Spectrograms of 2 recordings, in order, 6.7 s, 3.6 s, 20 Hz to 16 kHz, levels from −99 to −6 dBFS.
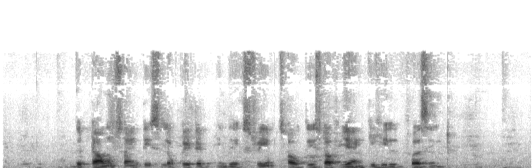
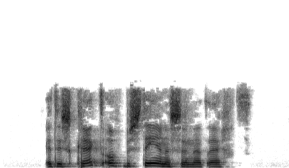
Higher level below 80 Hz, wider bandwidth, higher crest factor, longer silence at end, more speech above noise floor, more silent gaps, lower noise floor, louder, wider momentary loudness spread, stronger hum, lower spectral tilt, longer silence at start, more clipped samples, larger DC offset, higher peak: about the same, -52 dBFS vs -54 dBFS; first, 11.5 kHz vs 8 kHz; first, 20 dB vs 14 dB; second, 0.3 s vs 0.5 s; second, 27 dB vs 72 dB; neither; second, -54 dBFS vs -86 dBFS; second, -27 LUFS vs -13 LUFS; second, 12 LU vs 16 LU; neither; first, -5 dB/octave vs -2.5 dB/octave; second, 0.3 s vs 0.6 s; neither; neither; second, -8 dBFS vs -2 dBFS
